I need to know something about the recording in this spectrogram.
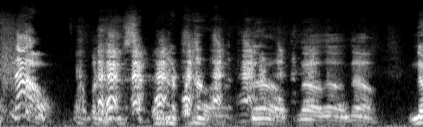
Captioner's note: man laughing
